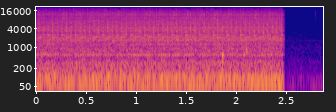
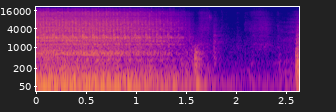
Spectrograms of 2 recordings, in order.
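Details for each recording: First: Peugeot 107 / Citroen C1 / Toyota Aygo 1.0L three-cylinder, lacking power: rough, shaky idle with uneven beat, running on two cylinders with one misfiring, before coil packs are checked. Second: Peugeot 107 / Citroen C1 / Toyota Aygo 1.0-litre three-cylinder, after replacing a faulty ignition coil that caused a misfire, rough running and loss of power: a brief, even idle with no stumble or shake; the engine runs normally again.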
